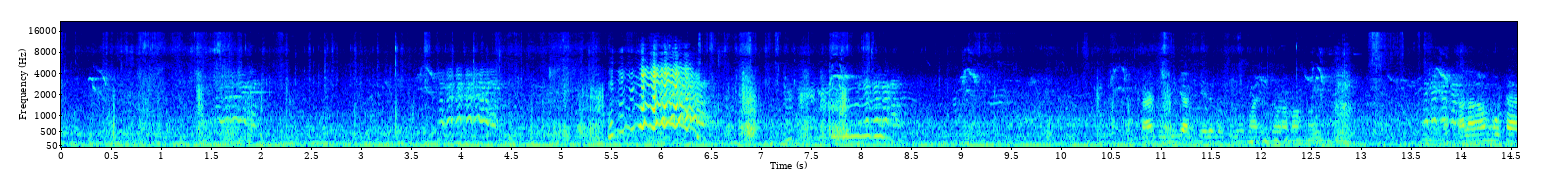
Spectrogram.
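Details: Beetal goats with kids at a goat farm in Koldam: repeated wavering, nasal bleats from several animals, some loud and drawn out, others short, over a steady low hum and faint background noise.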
